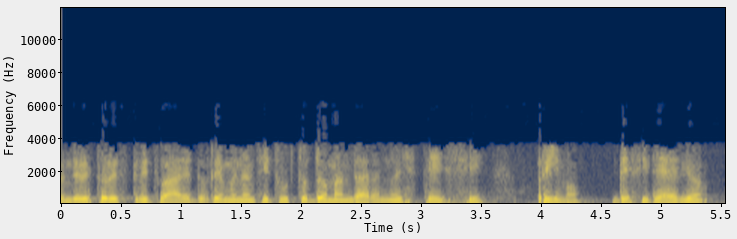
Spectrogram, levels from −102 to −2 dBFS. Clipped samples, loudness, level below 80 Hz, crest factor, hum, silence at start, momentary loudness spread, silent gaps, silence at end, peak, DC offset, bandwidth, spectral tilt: under 0.1%; -19 LUFS; -48 dBFS; 16 dB; none; 0 s; 8 LU; none; 0.15 s; -2 dBFS; under 0.1%; 3.8 kHz; -12 dB/octave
